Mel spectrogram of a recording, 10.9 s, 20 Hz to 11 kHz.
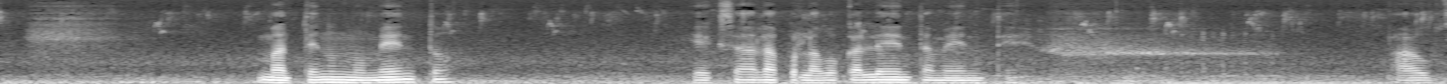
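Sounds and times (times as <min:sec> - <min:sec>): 
deep inhale through the nose: 0:00.2 - 0:01.0, 0:07.8 - 0:09.8
speech: 0:02.0 - 0:03.5, 0:05.2 - 0:07.8, 0:10.5 - 0:10.8.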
